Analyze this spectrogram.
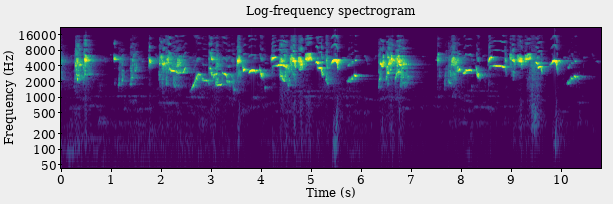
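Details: Captive-bird training recording of an oriental magpie-robin against a sooty-headed bulbul. Long, lively strings of bright whistles, slurred notes and chatter arrive in phrases, with brief gaps between them.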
